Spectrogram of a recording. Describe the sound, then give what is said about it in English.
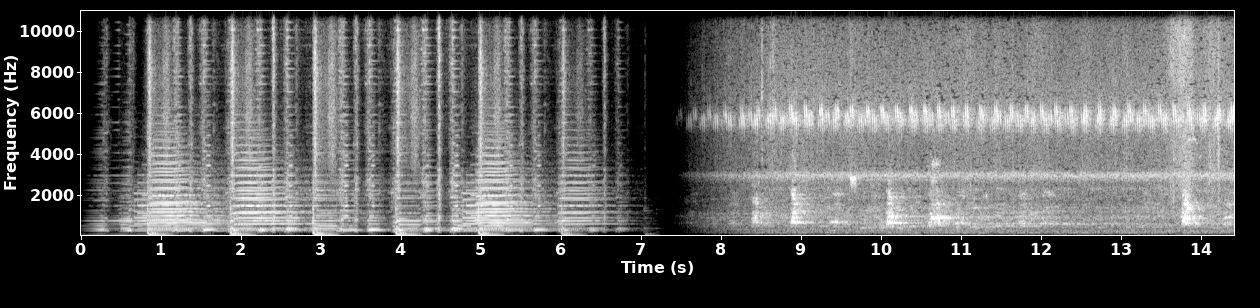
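A dog barks in a steady, evenly spaced run of loud barks, followed after a brief lull by the continuous high-pitched chirping of crickets with faint distant noises, heard around the mountain city of Guanajuato in Mexico. “The sound you hear in the background is the sound of dogs barking and crickets chirping around the Mexican city of Guanajuato”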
